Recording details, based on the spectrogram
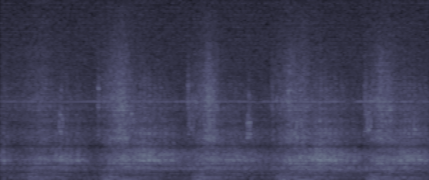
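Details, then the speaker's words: Ford Focus automatic, low mileage, engine blipped repeatedly: a light metallic rattle on overrun as revs fall, audible over the exhaust; possibly top end, though owner suspects it may not be the engine, perhaps a pulley. "There's definitely a bit of a rattle on an overrun there, but I've definitely heard worse. There's definitely a bit of... I don't even know what it is. I mean, it might not even be the engine. It could be like a pulley or something."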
